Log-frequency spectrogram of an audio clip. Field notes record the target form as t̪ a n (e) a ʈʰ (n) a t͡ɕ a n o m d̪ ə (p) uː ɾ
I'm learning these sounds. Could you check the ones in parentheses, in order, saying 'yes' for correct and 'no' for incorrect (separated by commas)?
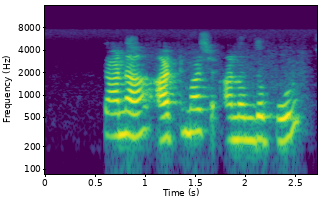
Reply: no, no, yes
